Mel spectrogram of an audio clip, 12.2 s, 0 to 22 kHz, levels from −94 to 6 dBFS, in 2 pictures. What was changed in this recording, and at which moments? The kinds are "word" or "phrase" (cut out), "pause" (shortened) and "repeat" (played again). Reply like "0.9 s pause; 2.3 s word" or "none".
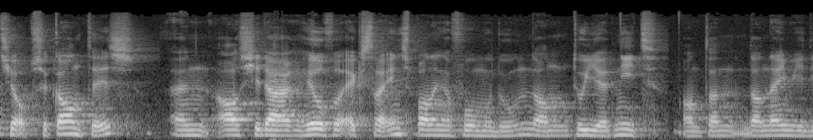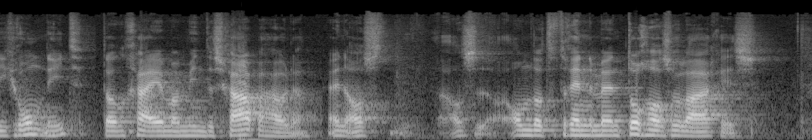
1.2 s pause; 5.0 s pause; 6.8 s pause; 8.5 s pause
